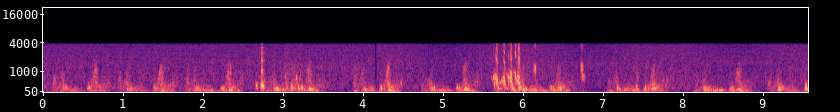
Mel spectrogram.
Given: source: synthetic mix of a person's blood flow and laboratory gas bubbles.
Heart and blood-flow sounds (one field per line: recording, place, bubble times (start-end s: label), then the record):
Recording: Doppler ultrasound of blood flow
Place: precordium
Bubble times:
2.63-2.79 s: bubbles
3.00-3.24 s: bubbles
5.59-6.01 s: bubbles
6.12-6.18 s: bubbles
6.71-6.79 s: bubbles
7.39-7.46 s: bubbles
From the record:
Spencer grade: 2 (many but less than half of the cardiac periods contain bubble signals, singularly or in groups)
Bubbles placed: only in the low amplitude regions of the cardiac cycle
